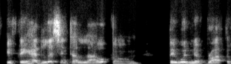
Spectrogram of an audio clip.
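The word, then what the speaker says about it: Laocoön: And then Laon uh in case you're wondering how to pronounce that person's name.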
